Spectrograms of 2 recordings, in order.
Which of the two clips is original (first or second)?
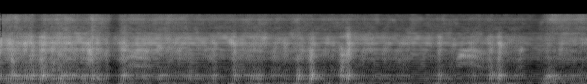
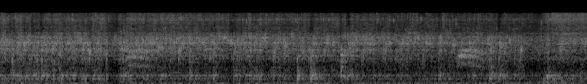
second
